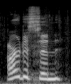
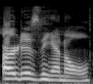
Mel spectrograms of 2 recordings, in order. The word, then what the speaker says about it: artisan: The co-op offers fresh ingredients and local artisan gifts. That is how you say that word. Yeah, not artisanal.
